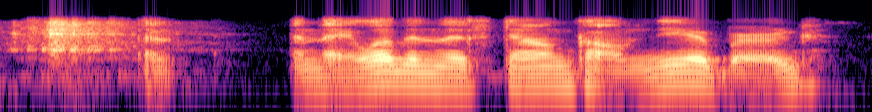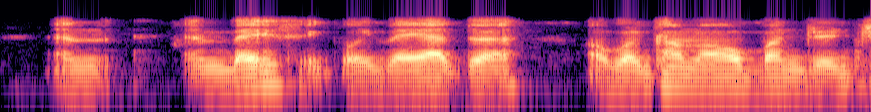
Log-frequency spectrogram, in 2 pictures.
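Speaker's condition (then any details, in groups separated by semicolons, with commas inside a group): Cerebral palsy; attending therapy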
